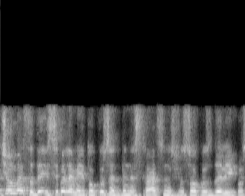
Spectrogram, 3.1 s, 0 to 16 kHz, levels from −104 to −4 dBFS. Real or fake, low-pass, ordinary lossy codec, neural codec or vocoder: real; 7.2 kHz; AAC, 64 kbps; none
